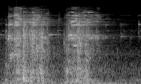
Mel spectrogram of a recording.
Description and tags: mono field recording made using a homemade mic
in a machine shop, sounds like filename--wrenches as claves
